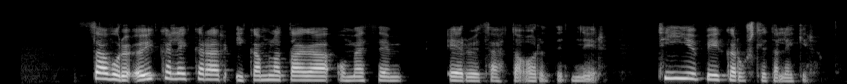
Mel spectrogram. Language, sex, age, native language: Icelandic, female, 40-49, Icelandic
